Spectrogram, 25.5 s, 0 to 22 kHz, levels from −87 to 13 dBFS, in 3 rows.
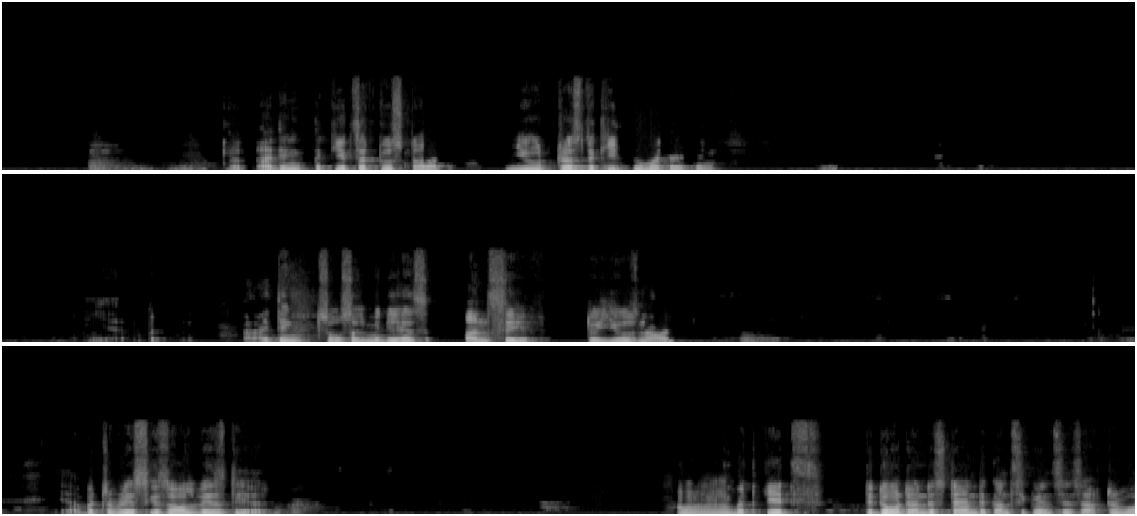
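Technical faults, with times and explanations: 1.81–4.99 s, scattered short gaps: about three brief holes, roughly 100 ms in all and none longer than about 50 ms, each bridged by continuing the previous sound, leaving small ticks and smears.
11.43–11.48 s and 13.62–13.69 s, short concealed packet loss: after "I think social" a 20 ms hole, then two back-to-back 20 ms holes at 13.6 s, each filled by extending the preceding sound, giving a brief smear or wobble.
11.46–11.48 s and 23.03 s, lost packet rebuilt from error correction: one 20 ms packet each time, before "is unsafe to use" and before "they don't understand the", played from a low-bitrate Opus FEC copy, so there is no gap but the audio is momentarily rougher and noisier.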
